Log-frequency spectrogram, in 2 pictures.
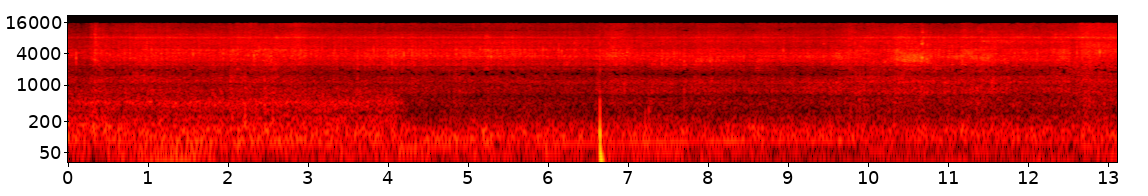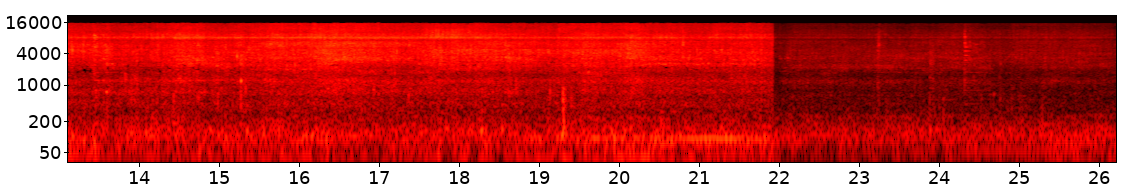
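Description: Whole pointed gourds (potol), rubbed with salt and turmeric, frying in hot mustard oil in a wok: a steady, loud sizzle with a single sharp click about a quarter of the way in. Near the end the sizzle cuts off suddenly, leaving a much fainter hiss.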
